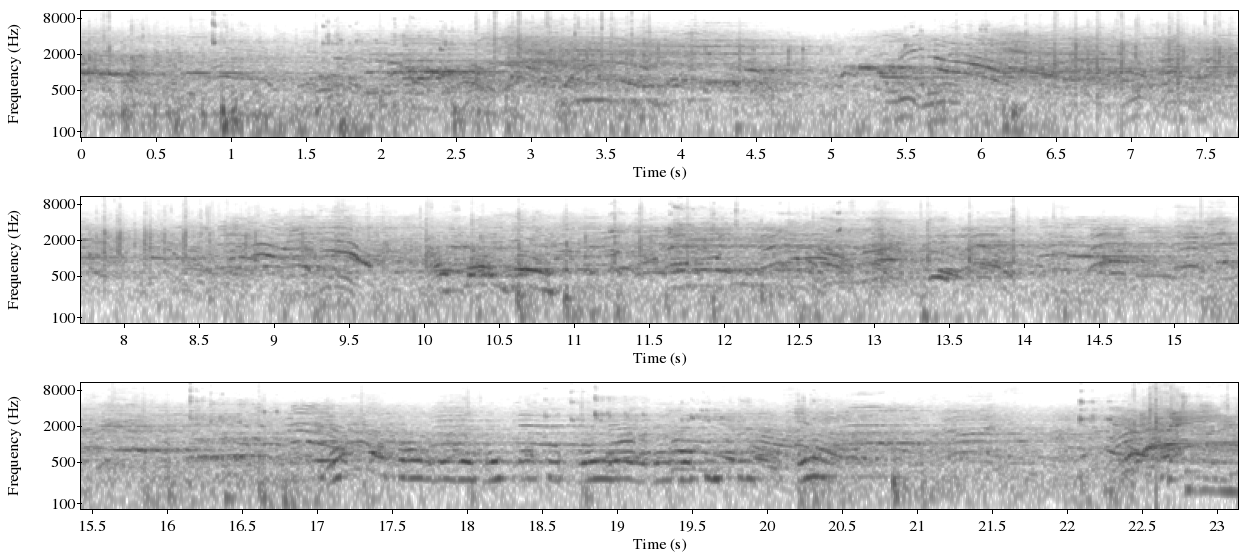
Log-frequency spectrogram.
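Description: Basketball game in play in a gym: the ball bouncing on the wooden court, with shouting and chatter from players and spectators throughout.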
